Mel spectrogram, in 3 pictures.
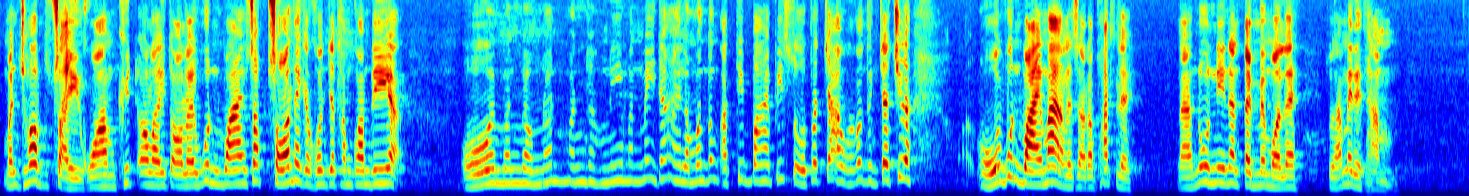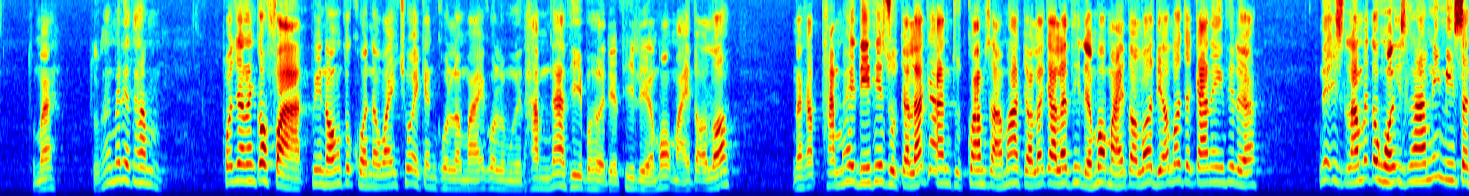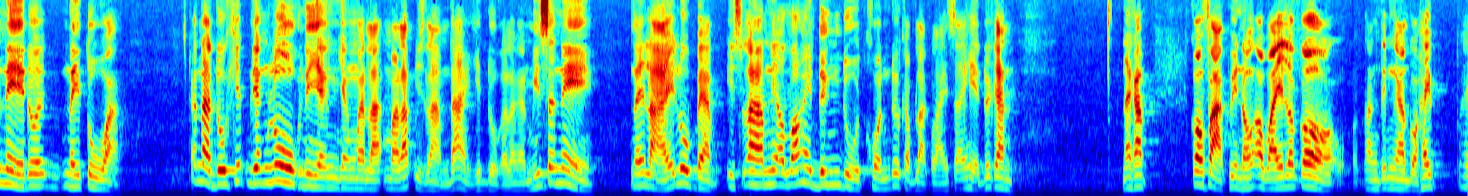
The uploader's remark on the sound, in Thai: เทปบันทึกงาน Assabiqoon Islamic Forum ครั้งที่ 1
